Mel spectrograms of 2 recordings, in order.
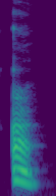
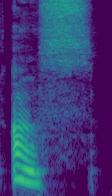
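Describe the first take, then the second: First: "en" as a pure French nasal vowel, no S; silent final S. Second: "ens" as a nasal vowel with a hissed S ending; final S sounded. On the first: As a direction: leave "en" open and nasal, dropping any final consonant. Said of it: "The S remains silent". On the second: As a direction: pronounce the silent S at the end of "ens". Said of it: "I don't say ens". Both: Shown as a demonstration.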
